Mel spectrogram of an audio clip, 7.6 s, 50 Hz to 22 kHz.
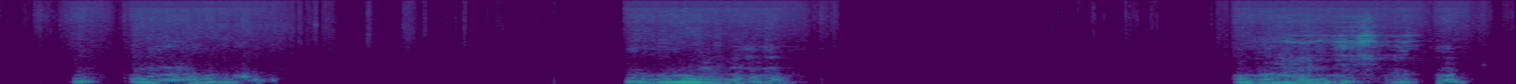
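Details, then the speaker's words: Pet sleeping behind the speaker snores loudly; owner likens it to human sleep apnea. Loud, low, rumbling snores about 20 per minute, each separated by a quiet pause: snoring. "It's unbelievable. Like a human getting a little sleep apnea. Like sometimes he'll snore so loud that I'll have to tell him I'll go macho."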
